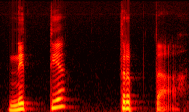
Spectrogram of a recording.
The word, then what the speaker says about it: Nitya Tripta: The 566th name says Nitya Tripta. Nitya Tripta. Nitya Tripta. Let's try to pronounce it word by word. Nitya, Nitya, Nitya. Tripta. So it is T-R, R with a dot. So tr. And then again, P is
